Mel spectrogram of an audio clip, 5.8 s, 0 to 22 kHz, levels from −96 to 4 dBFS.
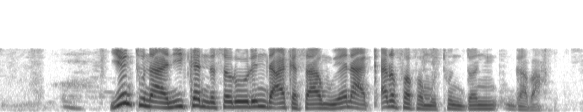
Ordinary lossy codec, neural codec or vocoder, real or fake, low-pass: none; none; real; 3.6 kHz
